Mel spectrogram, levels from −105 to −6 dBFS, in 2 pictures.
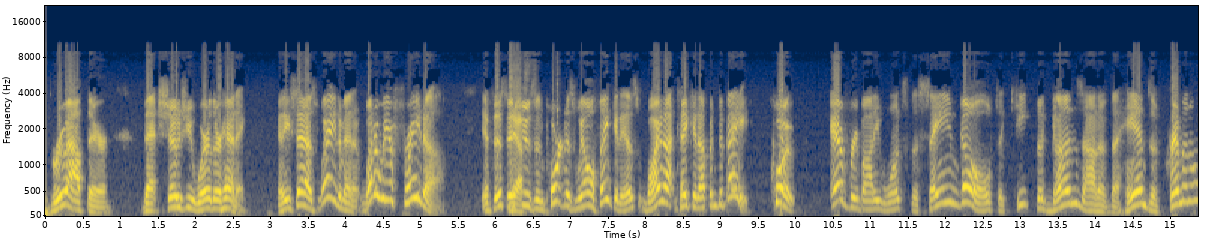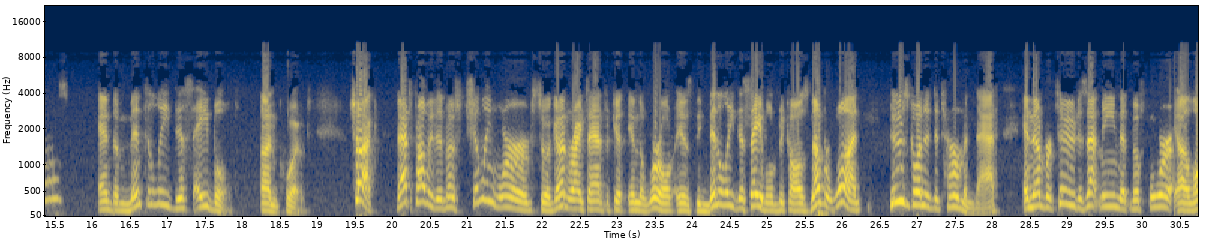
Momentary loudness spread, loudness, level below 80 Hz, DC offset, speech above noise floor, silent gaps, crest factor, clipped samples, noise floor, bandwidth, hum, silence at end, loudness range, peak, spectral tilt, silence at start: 10 LU; -13 LUFS; -50 dBFS; under 0.1%; 38 dB; none; 12 dB; 0.4%; -50 dBFS; 9.4 kHz; none; 0 s; 4 LU; 0 dBFS; -6.5 dB/octave; 0 s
